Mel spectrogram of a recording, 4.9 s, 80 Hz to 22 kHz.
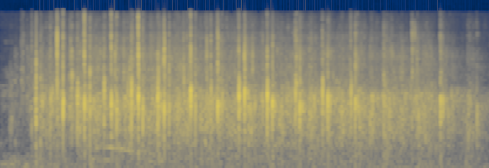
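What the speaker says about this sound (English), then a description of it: "Can I hear another applause for that?" Sustained audience applause at a 2018 national business convention in Philadelphia, steady dense clapping with a few louder claps standing out, moderately distant and filling the room for the full length.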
